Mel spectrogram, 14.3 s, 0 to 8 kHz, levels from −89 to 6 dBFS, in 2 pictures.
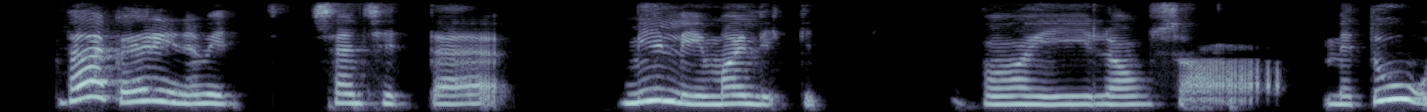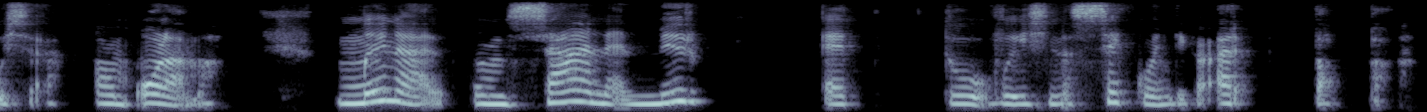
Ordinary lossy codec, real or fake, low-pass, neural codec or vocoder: none; real; 7.2 kHz; none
